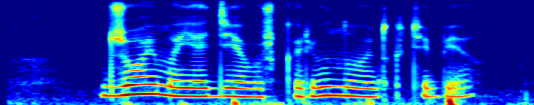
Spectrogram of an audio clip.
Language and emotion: Russian, neutral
